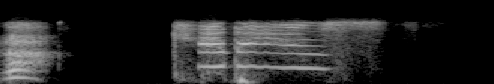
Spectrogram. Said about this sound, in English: Kitties.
